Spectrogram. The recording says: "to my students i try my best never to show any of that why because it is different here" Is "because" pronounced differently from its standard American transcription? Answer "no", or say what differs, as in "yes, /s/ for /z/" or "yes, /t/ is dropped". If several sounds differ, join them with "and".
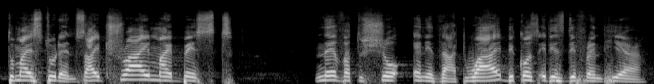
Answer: no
